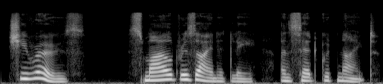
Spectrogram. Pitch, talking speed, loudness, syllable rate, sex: 180 Hz, 125 wpm, -16 LUFS, 4.0 syllables/s, female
